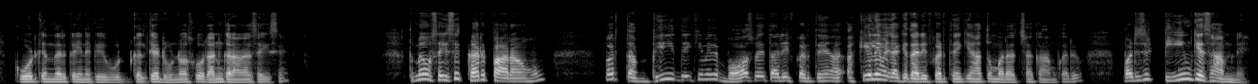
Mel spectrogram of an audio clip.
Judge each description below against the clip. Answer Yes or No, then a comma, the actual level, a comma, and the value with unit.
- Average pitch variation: No, wide, 6.9 semitones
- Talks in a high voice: No, medium, 140 Hz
